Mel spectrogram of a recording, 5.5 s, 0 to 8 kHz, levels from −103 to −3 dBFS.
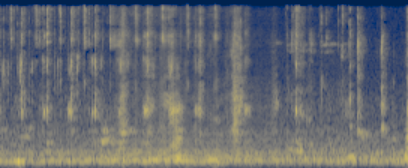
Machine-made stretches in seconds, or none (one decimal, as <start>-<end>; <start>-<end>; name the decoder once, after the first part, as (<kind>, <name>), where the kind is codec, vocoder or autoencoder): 1.5-3.7 (vocoder, Vocos)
